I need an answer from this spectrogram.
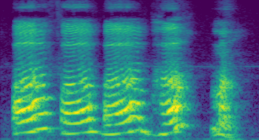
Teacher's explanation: त, थ, द, ध, न। और प, ये दो लिप्स से बनता है, दो लिप्स आपस में जुड़ते हैं, दो होंठ।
